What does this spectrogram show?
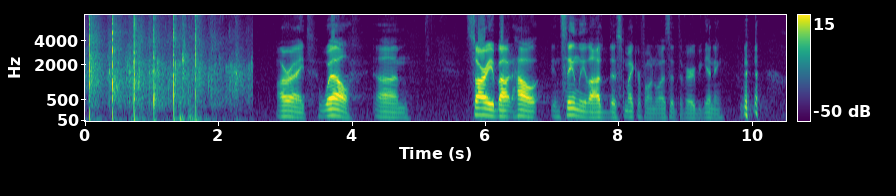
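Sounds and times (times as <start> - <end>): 
audience clapping: 0.0 - 2.6
soft steady hiss: 0.0 - 10.5
speech: 2.9 - 4.9, 5.8 - 10.2.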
